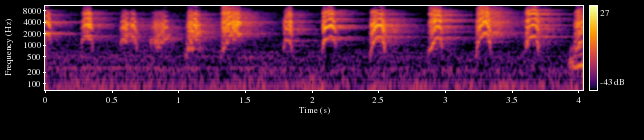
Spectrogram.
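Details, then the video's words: Pet quaker parrot at home, called a talking bird, giving a series of about twelve harsh, squawky chattering bursts roughly three per second, with an owner's voice briefly heard. "talking bird"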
